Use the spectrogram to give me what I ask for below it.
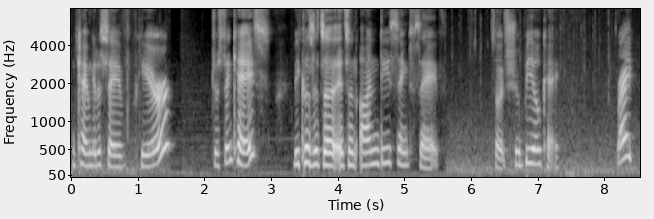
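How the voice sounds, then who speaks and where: A woman's voice: a little high, animated, measured pace, long pauses. A young woman streaming a game, chatting casually and rambling, swearing now and then, into a cheap desk mic. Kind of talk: casual gaming stream chat. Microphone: cheap desk mic on an arm.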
